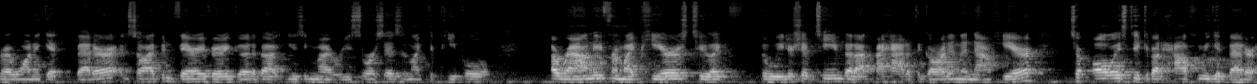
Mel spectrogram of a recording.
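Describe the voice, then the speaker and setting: Over noticeable background noise, a man speaks at a fairly quick pace in a monotone, flat intonation. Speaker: sports ticket sales manager. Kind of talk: interview. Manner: loud; casual, filler-heavy.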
